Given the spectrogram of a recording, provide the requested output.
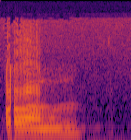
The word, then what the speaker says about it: Rom: Eh, el nombre real es el pueblo se pronuncia así, Om, pero se escribe ron con r porque la r es gutural.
